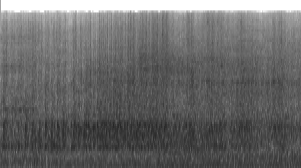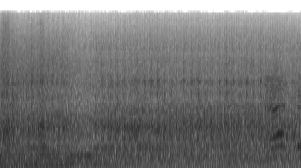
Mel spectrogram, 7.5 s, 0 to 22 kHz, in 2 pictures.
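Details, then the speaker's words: 1991 Onan MEP-003A 10 kW military diesel generator, new old stock with under one hour runtime, first start since 1991 after glow plug preheat; steady even beat, smooth under load, oil pressure 45. Normal running. "again that's the first start in a long time we got good oil pressure 45"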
